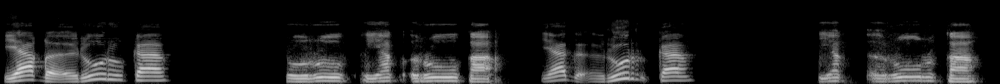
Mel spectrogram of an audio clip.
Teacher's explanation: যখন র এর উপরে জাবার বা পেশ হবে তখন রটি পুর হবে, মানে মুখ গোল রটি করে পড়তে হবে।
